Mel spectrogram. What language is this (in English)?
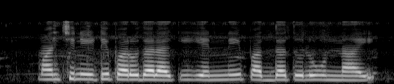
Telugu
